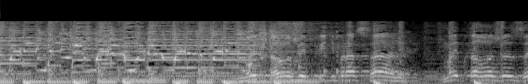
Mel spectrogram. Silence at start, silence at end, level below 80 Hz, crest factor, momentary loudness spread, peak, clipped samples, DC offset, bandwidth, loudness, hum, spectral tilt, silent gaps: 0 s; 0 s; -26 dBFS; 16 dB; 9 LU; 0 dBFS; under 0.1%; 0.7%; 8 kHz; -16 LUFS; none; -4 dB/octave; none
